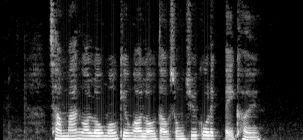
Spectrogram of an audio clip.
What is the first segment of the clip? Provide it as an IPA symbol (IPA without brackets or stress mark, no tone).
t͡sʰ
